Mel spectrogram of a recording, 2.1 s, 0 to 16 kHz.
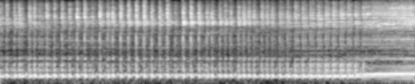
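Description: A 1999-era Yamaha YZ80 two-stroke dirt bike engine runs steadily at close range, a crisp buzzing drone with a rhythmic harmonic pulse that shifts pitch slightly near the end, no voices over it.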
